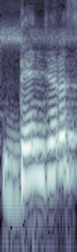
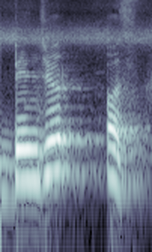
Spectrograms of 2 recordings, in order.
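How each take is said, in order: First: Said in the usual way. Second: Slow, syllable by syllable: dangerous as डें-जर-स; split into syllables. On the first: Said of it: "dangerous ऐसा होगा". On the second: Shown as a demonstration. Teacher splitting a word into syllables for students, slow. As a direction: draw out dangerous, one part at a time. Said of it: "तो dangerous ऐसा होगा".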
